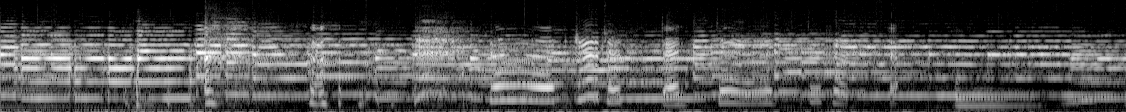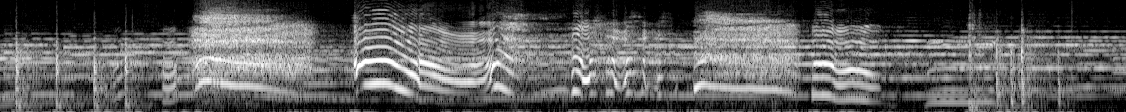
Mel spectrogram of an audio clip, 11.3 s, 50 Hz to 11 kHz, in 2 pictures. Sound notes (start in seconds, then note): 0.7 chuckles; 2.2 humming; 5.6 door knocks; 6.5 gasps; 8.5 laughs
